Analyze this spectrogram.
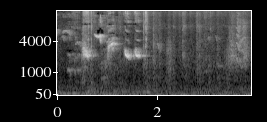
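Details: Cililin, a brown variety, in full song: a cluster of short bright slurred whistles and chirps over about a second, then quiet with a faint chirp near the end.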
